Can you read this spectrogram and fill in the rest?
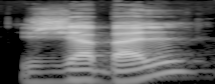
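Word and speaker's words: جبل: Jabal, jabal. Notice that it's j. In Arabic, we don't have the j. It's j, j.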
